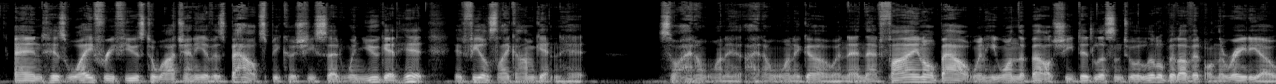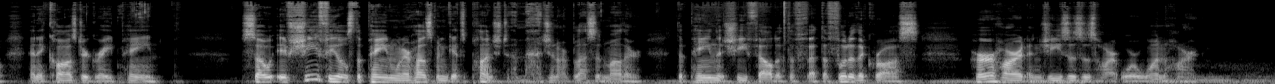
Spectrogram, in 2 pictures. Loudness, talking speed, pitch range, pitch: -19 LUFS, 230 wpm, 80-105 Hz, 90 Hz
